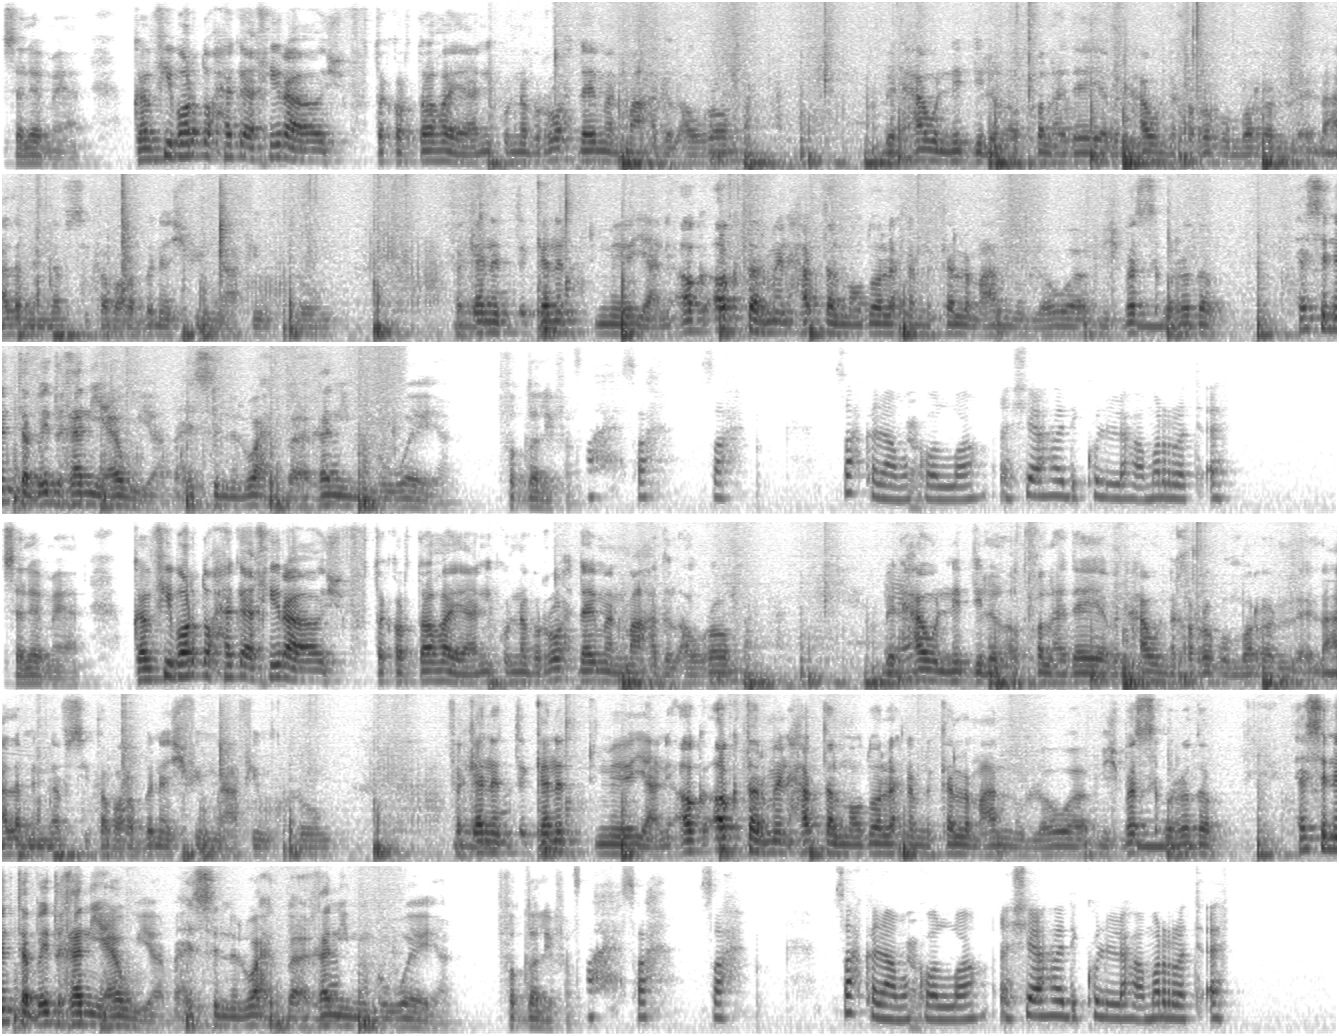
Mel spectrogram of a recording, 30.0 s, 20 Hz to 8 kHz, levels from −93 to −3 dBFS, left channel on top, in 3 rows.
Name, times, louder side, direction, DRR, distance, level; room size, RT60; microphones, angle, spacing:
voice 1, 0.0-5.5 6.6-12.5 13.4-19.1 19.7-23.4 23.8-24.2, right 3 dB, 45° right, 1.0 m, -31 dB
sound 1, 3.6-4.1 4.5-5.3 5.6-7.0 7.4-7.9 8.4-9.0 9.4-9.9 10.4-10.9 11.4-11.5, left 2 dB, 80° left, 1.1 m, -35 dB
sound 2, 4.1-23.0, left 2 dB, 40° left, 0.9 m, -40 dB
voice 2, 9.9-10.5 13.4-13.7 18.5-19.0 22.4-22.6 24.4-25.0 25.3-25.6 26.3-29.2, right 6 dB, 60° right, 0.3 m, -36 dB
10.5 x 5.8 x 4.0 m
head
